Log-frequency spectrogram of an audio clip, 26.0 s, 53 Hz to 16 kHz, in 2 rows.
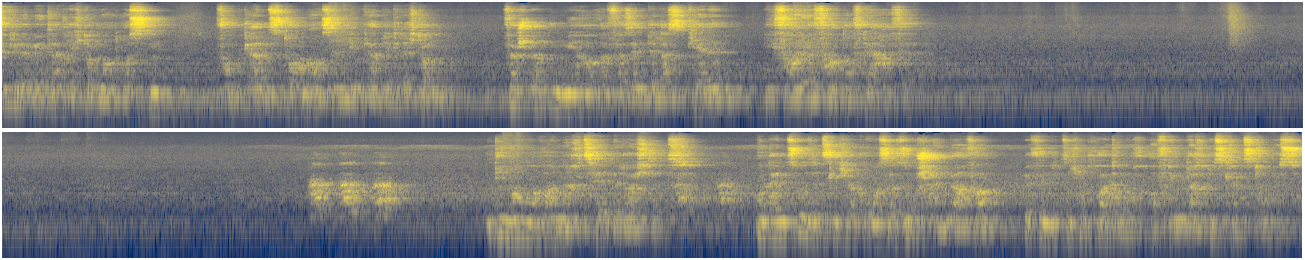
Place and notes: berlin wall of sound-havel grenzturm. j.dickens. 160909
